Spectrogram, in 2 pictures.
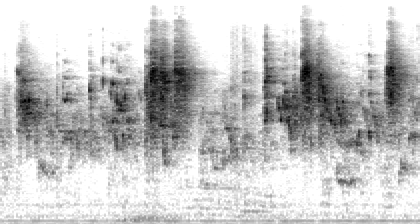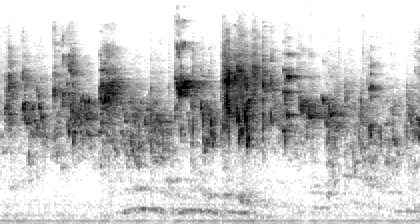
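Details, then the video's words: Continuous noisy budgie chatter, dense scratchy squawks and warbles overlapping with little break, over a steady low hum. "Budgies amazing love & chirping sounds"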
